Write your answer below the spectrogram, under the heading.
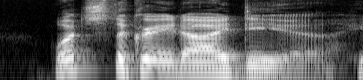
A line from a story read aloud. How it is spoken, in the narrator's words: said, laughing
